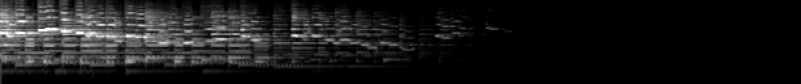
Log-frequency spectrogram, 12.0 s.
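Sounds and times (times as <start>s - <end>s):
classical guitar: 0.0s - 7.6s
flute: 0.0s - 8.0s.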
